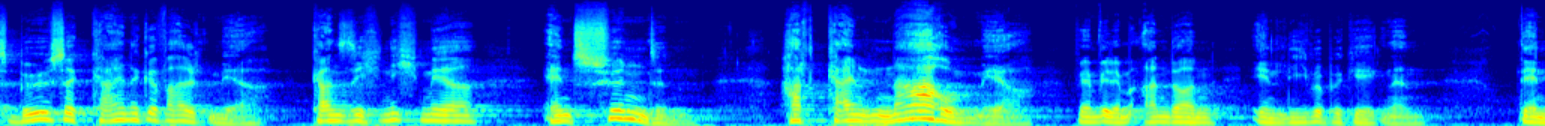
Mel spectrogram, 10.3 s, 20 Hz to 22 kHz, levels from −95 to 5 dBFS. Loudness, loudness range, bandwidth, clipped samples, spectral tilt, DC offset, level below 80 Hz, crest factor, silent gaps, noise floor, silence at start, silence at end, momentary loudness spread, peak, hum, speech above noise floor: -33 LUFS; 6 LU; 18.5 kHz; under 0.1%; -6 dB/octave; under 0.1%; -56 dBFS; 22 dB; none; -63 dBFS; 0 s; 0 s; 14 LU; -10 dBFS; none; 30 dB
